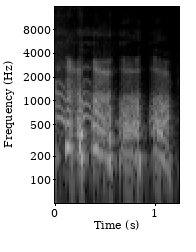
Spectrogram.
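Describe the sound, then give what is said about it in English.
A fake cough, voiced aloud by a person as four short, tonal bursts in quick succession. The voice imitates coughing rather than producing a real one. “But I'm fake coughing, so literally I go,”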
